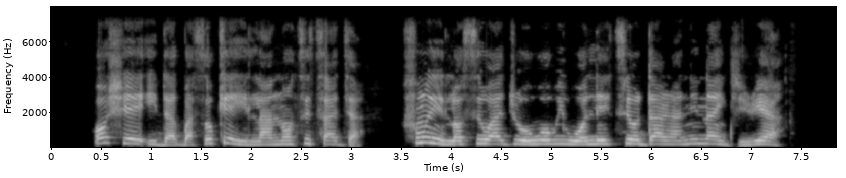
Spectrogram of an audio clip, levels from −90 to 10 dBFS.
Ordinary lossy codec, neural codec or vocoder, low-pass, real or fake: none; none; 7.2 kHz; real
